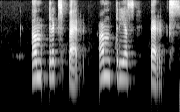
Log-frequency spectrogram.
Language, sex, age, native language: Icelandic, female, 8, Icelandic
